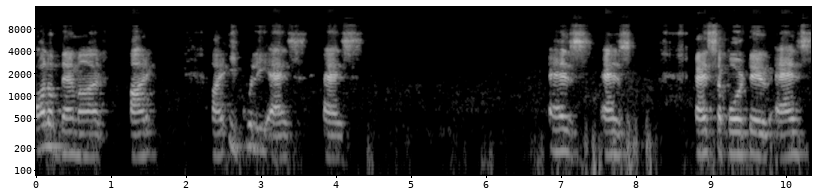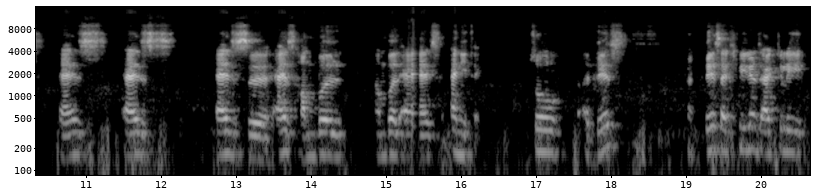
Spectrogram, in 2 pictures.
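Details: Stuttering in an adult man who has stammered since age 6, a Toastmasters member, with word and part-phrase repetitions.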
